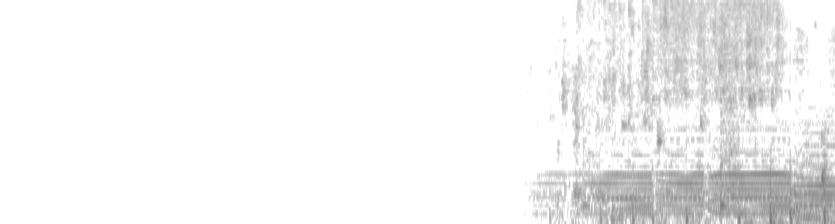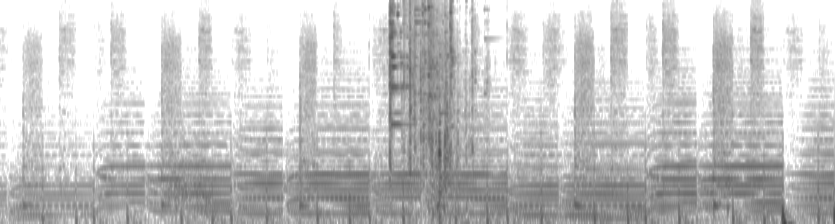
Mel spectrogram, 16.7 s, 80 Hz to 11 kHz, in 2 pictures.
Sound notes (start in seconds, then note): 5.2 tap Water Running; 12.2 bottle Breaks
